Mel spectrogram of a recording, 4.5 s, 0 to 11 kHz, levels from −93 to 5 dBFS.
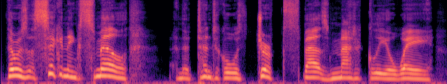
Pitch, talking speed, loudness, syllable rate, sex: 175 Hz, 145 wpm, -19 LUFS, 6.1 syllables/s, male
